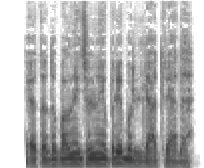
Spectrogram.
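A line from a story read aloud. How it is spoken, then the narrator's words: Tired. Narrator (Russian): добавил он и устало потер глаза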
